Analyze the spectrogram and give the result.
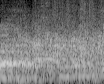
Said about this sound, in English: Big round of applause to Lilia Hagler!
